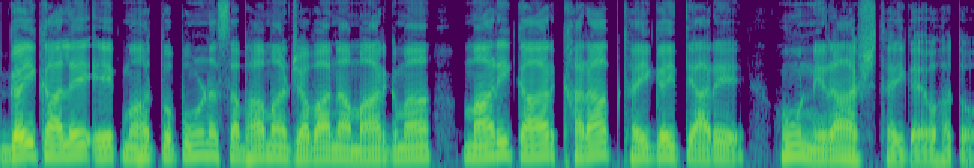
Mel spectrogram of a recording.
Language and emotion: Gujarati, sad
